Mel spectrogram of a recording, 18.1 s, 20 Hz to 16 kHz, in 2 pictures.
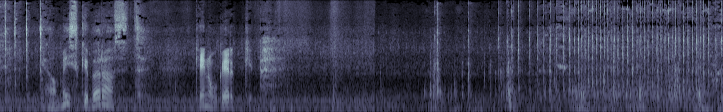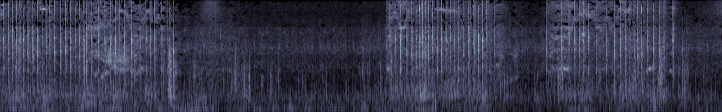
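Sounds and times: winch clicking: 5.8s - 11.3s, 13.8s - 17.7s
wind rumble on microphone: 7.0s - 18.0s.

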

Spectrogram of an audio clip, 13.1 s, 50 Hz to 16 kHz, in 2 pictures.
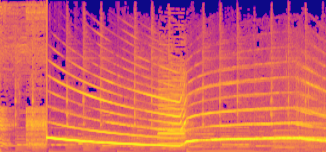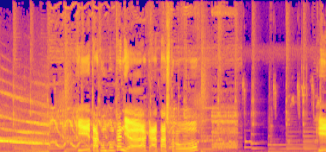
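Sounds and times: police siren wailing: 0.0s - 9.1s.

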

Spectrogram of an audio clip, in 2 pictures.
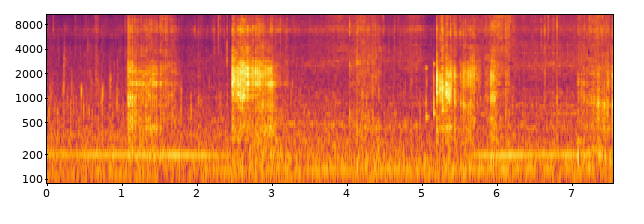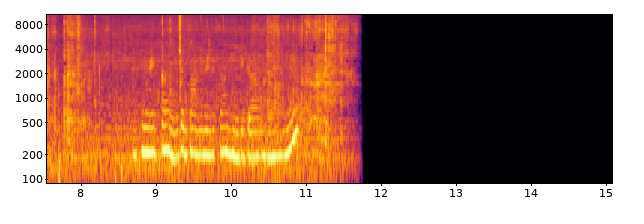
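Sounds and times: steady low hum: 0.0s - 11.7s
thick jam boiling in metal pot: 0.0s - 11.8s
metal spoon stirring: 1.0s - 11.8s.

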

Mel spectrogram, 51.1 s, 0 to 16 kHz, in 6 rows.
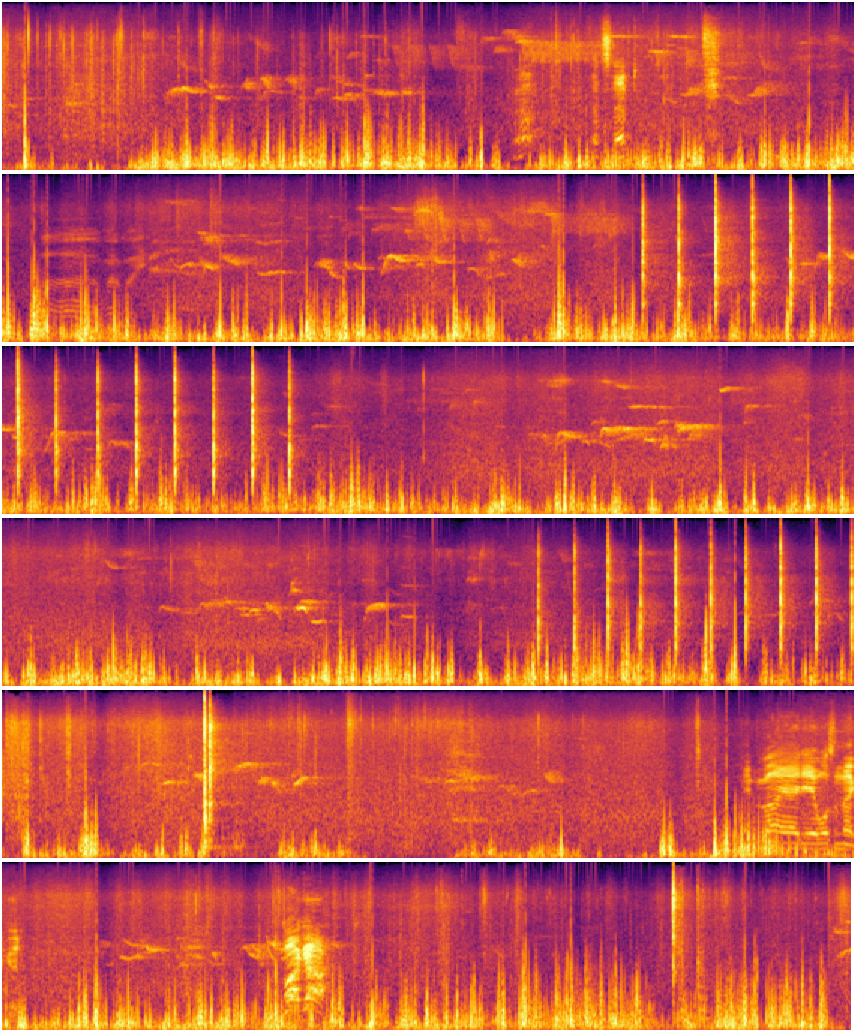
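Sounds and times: birds chirping: 0.0s - 25.2s, 26.1s - 34.1s, 34.8s - 39.9s, 43.4s - 46.4s
sharp chopping strikes on wood: 14.9s - 20.1s, 30.9s - 34.2s, 36.1s - 36.6s, 49.3s - 49.6s
hand tool striking wood: 36.1s - 36.6s.

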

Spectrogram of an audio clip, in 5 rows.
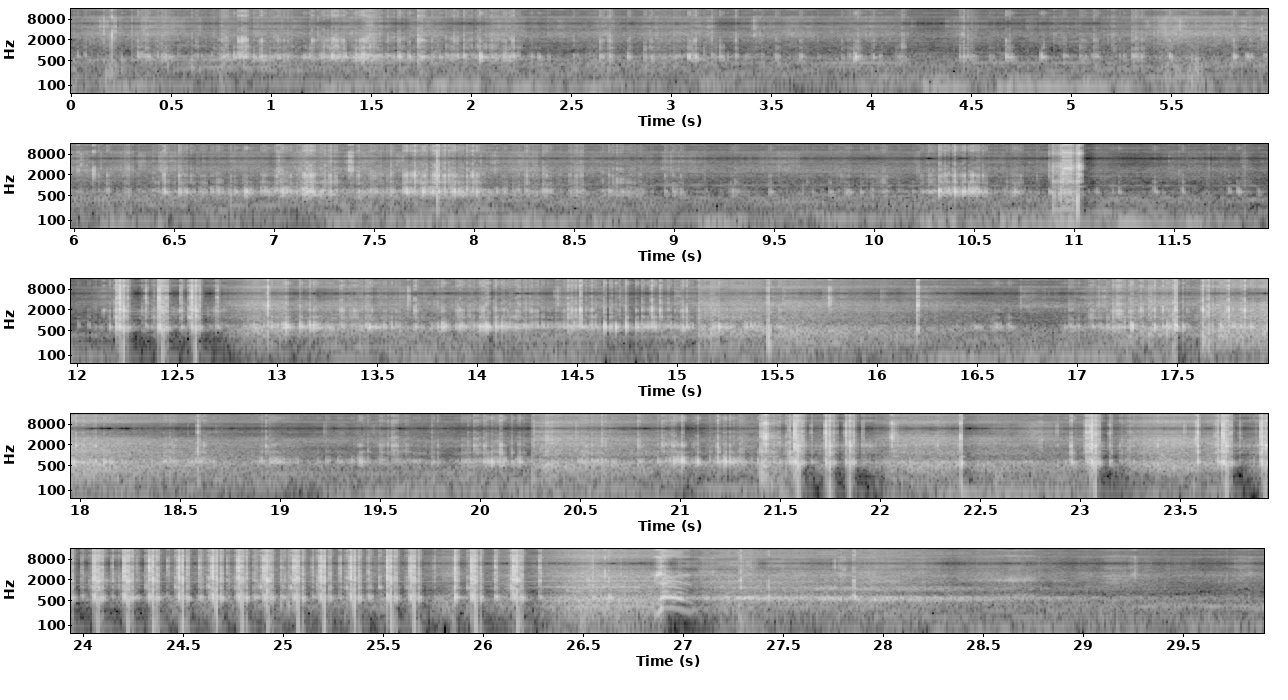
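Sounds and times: rumbling movement noise: 0.0s - 29.9s
paintball markers firing: 12.1s - 26.4s.

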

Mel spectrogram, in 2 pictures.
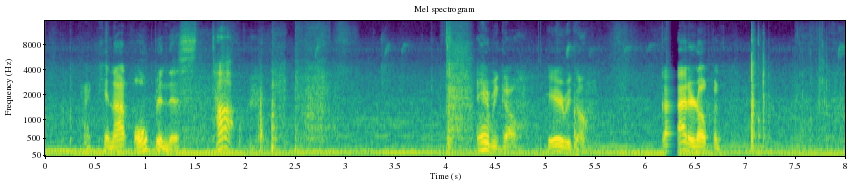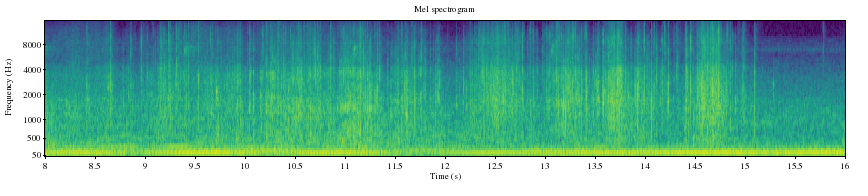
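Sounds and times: plastic sleeves crinkling: 7.5s - 15.3s.

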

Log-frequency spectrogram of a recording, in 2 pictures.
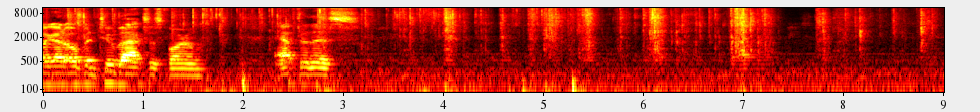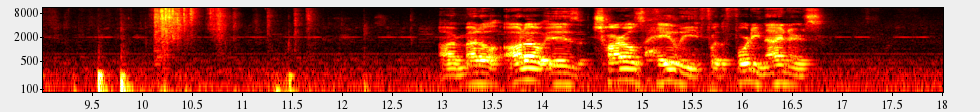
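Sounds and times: card packs crinkling: 0.0s - 9.0s, 10.1s - 11.0s.

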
